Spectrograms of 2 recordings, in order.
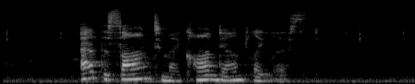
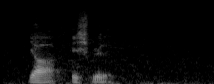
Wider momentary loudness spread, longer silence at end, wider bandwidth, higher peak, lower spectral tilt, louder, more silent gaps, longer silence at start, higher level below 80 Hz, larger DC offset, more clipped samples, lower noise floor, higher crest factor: first, 18 LU vs 11 LU; first, 0.6 s vs 0.45 s; second, 14.5 kHz vs 16.5 kHz; about the same, -14 dBFS vs -14 dBFS; about the same, -4.5 dB/octave vs -5.5 dB/octave; first, -31 LUFS vs -36 LUFS; neither; first, 0.8 s vs 0.3 s; second, -70 dBFS vs -62 dBFS; neither; neither; about the same, -58 dBFS vs -59 dBFS; about the same, 20 dB vs 24 dB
